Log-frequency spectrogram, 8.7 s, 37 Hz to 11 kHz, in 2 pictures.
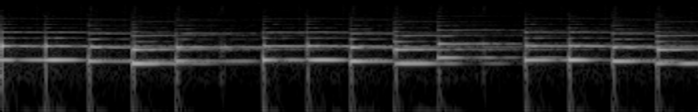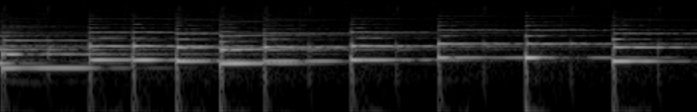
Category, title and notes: Instrument samples > Piano / Keyboard instruments
chill pluck melody 110BPM
chill synth and electric guitar plucking melody in 110 BPM. I made this melody in fl studio using ESW Vinyl Guitar 2 and layered it with Twin 3(euphoria preset).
